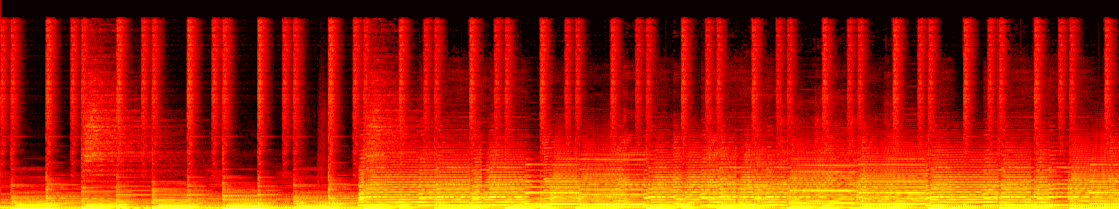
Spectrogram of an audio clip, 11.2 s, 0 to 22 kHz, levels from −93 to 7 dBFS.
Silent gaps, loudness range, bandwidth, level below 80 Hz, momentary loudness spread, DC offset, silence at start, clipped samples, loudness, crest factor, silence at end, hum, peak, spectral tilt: none; 1 LU; over 20 kHz; -30 dBFS; 3 LU; under 0.1%; 0 s; under 0.1%; -14 LUFS; 14 dB; 0 s; none; 0 dBFS; -7 dB/octave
